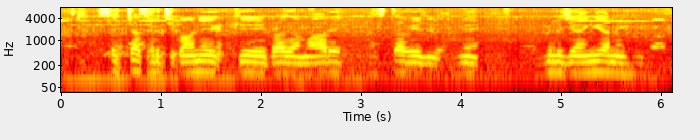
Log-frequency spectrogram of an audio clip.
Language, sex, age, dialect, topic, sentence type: Hindi, male, 18-24, Kanauji Braj Bhasha, banking, question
